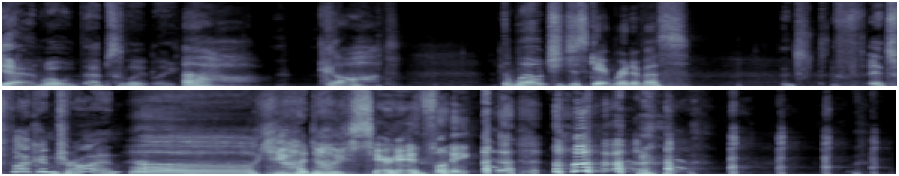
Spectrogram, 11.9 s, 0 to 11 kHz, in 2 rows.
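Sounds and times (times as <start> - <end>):
speech: 0.0 - 2.7, 3.4 - 10.7
person coughing: 9.1 - 11.9.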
